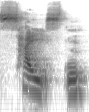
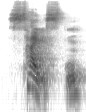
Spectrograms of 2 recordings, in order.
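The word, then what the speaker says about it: seksten: 14, 15, 16, and please make a mental note of how different the pronunciation of 16 is from the way it's written. It's written like sexten, like the number 6, sex. However, it's pronounced 16, 16.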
